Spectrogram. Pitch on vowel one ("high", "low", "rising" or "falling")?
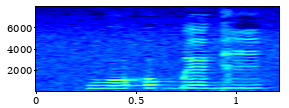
low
